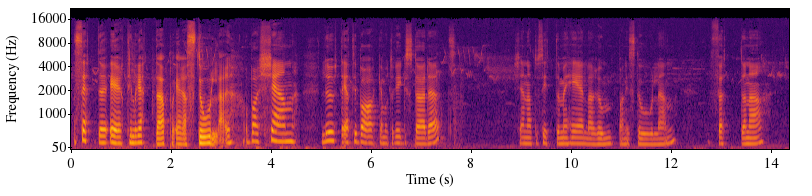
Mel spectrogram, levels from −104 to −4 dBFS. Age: 30-49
